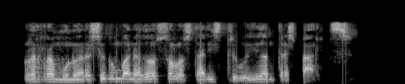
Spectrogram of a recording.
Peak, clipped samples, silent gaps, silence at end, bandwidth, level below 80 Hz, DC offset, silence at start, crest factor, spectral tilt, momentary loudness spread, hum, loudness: 0 dBFS; under 0.1%; 3.25-3.29 s; 0.5 s; 7.8 kHz; -54 dBFS; under 0.1%; 0.25 s; 20 dB; -2.5 dB/octave; 6 LU; none; -19 LUFS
